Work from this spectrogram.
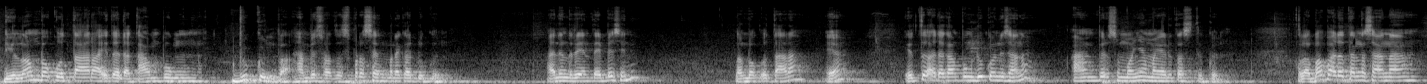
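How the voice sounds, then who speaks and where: A male preacher and healing trainer telling animated stories to a live training audience, addressing listeners directly and often breaking into devout exclamations. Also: fairly high pitch, a little fast, pauses often. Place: indoor training session with an audience.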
